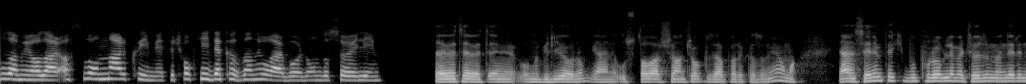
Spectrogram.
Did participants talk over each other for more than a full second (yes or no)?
no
